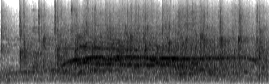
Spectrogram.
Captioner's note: audience cheering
